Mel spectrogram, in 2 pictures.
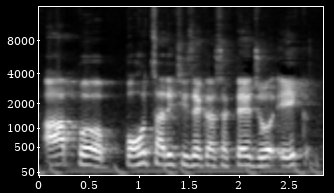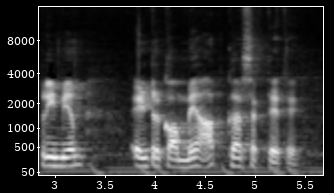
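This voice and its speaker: Higher-pitched Indian man reviewing, roomy sound. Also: moderate pace. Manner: explanatory, addresses viewers directly with check-in tags. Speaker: host, motorcycle gear store vlogger. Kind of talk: product review to camera. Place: small helmet shop, indoors. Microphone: clip-on lapel mic. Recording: roomy echo, clear background noise.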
